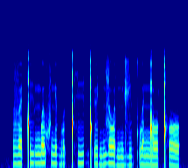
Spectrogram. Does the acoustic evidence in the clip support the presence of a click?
yes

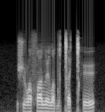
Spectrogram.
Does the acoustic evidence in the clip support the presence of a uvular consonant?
no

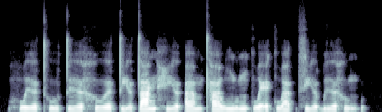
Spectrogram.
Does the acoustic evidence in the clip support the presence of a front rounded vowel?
no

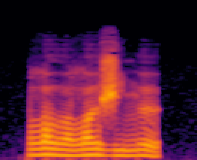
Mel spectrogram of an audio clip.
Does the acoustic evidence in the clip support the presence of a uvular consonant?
no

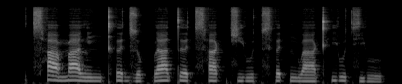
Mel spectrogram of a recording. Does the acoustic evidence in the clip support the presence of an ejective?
no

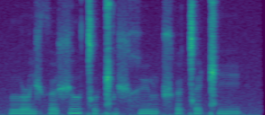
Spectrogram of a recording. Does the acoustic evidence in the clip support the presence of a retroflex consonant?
yes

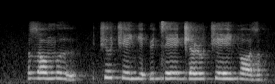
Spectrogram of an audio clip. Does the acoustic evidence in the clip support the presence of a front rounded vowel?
yes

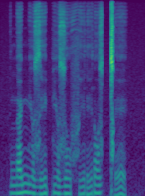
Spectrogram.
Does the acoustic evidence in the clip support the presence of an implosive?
no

